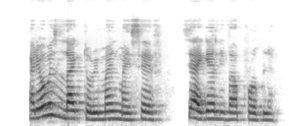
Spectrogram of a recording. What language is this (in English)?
Nigerian Pidgin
